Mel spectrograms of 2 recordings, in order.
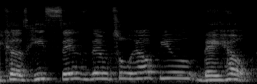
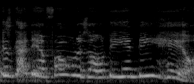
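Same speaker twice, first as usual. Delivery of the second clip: mock outrage; 9 semitones higher than usual. Frantic you at phone.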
